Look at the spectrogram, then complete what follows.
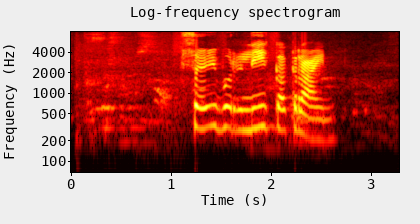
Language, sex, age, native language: Icelandic, female, 8, Icelandic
